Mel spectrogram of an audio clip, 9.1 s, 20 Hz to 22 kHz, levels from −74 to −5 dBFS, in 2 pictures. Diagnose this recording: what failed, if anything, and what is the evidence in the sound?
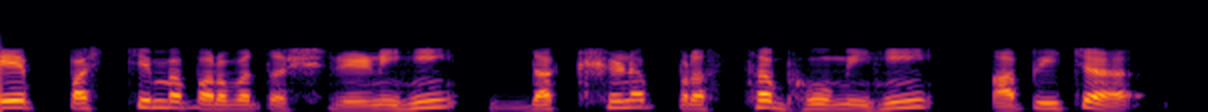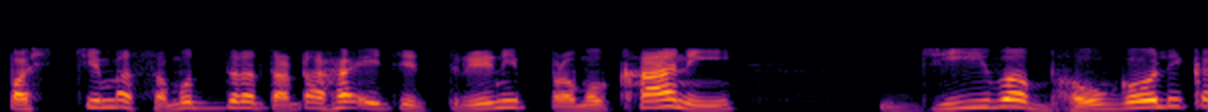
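Nothing has failed here; the speech simply has the narrow, boxy character of an ordinary G.711 telephone line, with the band running from roughly 150 Hz to 3.5 kHz, which is just what that path normally sounds like.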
